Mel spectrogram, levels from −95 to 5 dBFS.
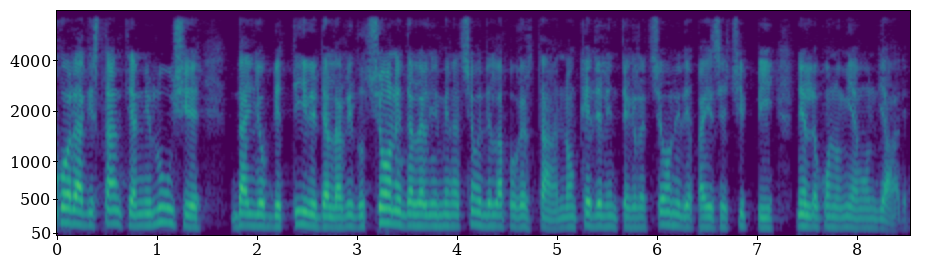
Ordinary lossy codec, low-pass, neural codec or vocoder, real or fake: none; 7.2 kHz; codec, 16 kHz, 4 kbps, FreqCodec, larger model; fake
